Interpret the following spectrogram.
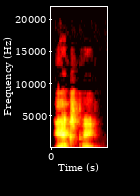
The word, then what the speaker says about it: eXp: Do you pronounce it EXP or X? How are you saying it? Yeah, EXP.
